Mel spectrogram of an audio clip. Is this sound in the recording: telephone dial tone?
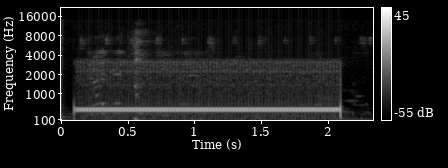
yes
